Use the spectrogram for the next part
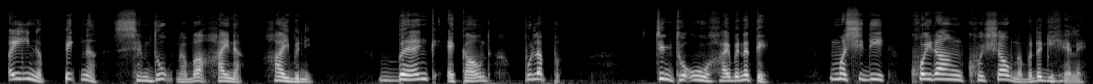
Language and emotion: Manipuri, angry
